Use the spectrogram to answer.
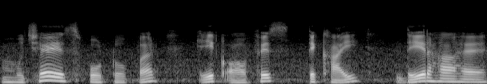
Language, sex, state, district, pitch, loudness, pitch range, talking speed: Hindi, male, Madhya Pradesh, Katni, 120 Hz, -18 LUFS, 105-150 Hz, 125 wpm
